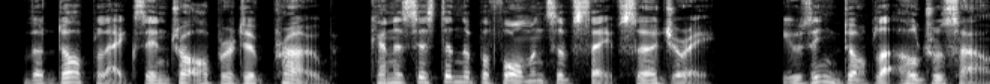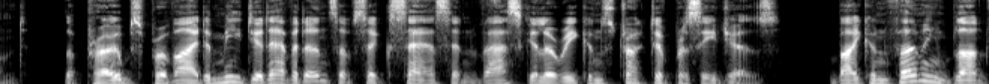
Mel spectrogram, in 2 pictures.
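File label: uk medical, British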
